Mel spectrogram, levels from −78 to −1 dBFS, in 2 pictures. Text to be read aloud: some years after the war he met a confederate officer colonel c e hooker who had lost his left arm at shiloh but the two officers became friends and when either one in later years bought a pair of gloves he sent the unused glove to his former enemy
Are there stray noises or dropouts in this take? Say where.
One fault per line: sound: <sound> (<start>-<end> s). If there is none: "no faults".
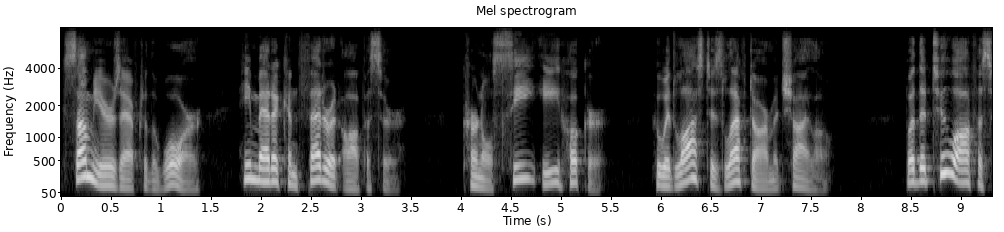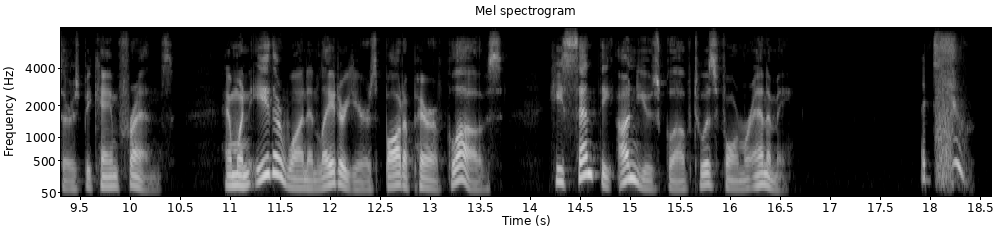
sound: sneeze (17.9-18.5 s)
